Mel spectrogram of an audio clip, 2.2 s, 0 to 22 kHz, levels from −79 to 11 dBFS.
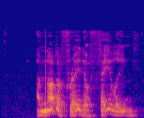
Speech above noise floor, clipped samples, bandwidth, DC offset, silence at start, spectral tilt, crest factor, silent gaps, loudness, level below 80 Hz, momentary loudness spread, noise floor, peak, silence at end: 41 dB; under 0.1%; 8 kHz; under 0.1%; 0.55 s; -7 dB/octave; 20 dB; none; -20 LUFS; -56 dBFS; 10 LU; -61 dBFS; 0 dBFS; 0.1 s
